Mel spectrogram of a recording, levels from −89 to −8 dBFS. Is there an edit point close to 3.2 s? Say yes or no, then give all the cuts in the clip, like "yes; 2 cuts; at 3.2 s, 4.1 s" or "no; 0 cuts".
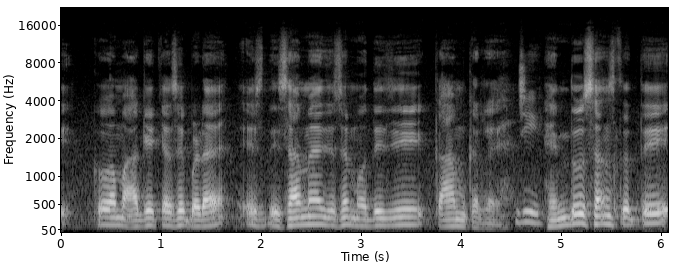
no; 2 cuts; at 1.7 s, 4.8 s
